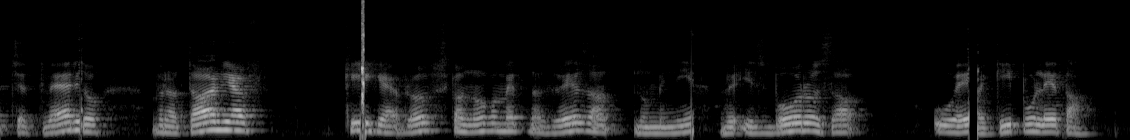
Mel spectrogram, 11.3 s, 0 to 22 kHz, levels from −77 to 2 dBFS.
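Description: Speech with damaged data in a compressed stream. Brief glitches break in at 0.77–0.83 s, 3.58–3.66 s, 6.89–6.94 s (just before "v izboru za") and 9.66–9.79 s. Corrupted bytes made the decoder misread frames and lose sync until it found a valid header.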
